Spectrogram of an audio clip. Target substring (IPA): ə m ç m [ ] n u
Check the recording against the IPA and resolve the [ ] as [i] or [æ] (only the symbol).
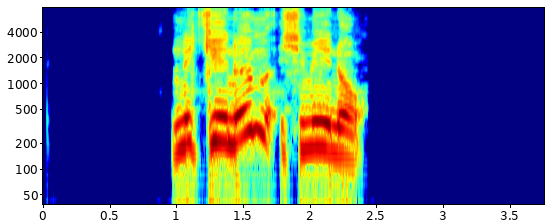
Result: i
